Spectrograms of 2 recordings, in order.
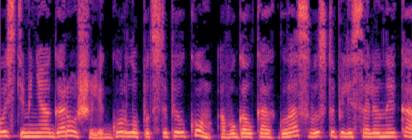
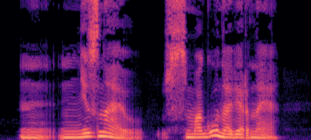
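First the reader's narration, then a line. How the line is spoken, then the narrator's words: Uncertain reply. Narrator (Russian): неуверенно ответил Торм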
